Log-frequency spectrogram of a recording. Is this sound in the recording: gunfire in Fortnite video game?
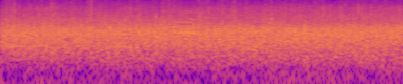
no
